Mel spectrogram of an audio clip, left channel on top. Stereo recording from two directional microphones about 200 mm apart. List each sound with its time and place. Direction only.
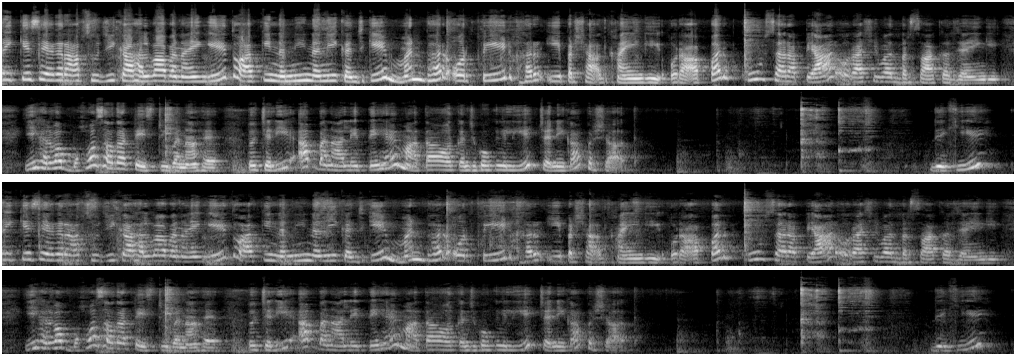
0.0 s a woman's voice: 40° left (ahead or behind)
19.5 s a woman's voice: 50° left (ahead or behind)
